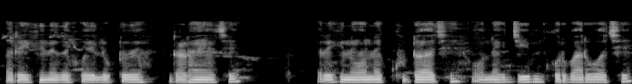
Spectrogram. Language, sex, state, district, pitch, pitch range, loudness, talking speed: Bengali, male, West Bengal, Malda, 115 Hz, 110-120 Hz, -18 LUFS, 150 wpm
